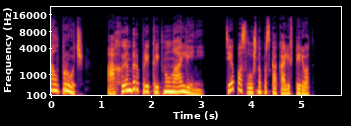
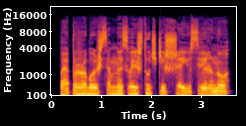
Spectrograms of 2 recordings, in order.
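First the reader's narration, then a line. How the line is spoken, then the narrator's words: Growled. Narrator (Russian): прорычал Хендер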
